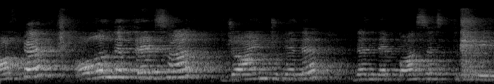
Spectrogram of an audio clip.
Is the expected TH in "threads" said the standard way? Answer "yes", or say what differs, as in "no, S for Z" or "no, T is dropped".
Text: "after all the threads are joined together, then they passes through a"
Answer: no, T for TH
